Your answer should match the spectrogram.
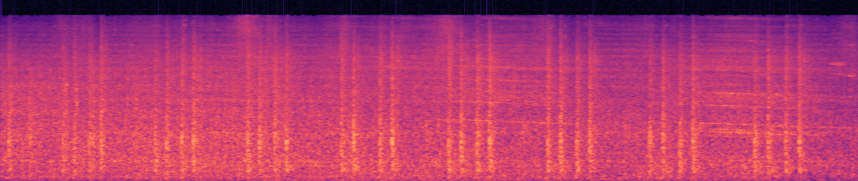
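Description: A train running along the track: a steady rumble with a rapid, irregular run of wheel clicks and clacks over the rails.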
